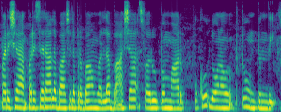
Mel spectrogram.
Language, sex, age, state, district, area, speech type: Telugu, female, 18-30, Telangana, Siddipet, urban, spontaneous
